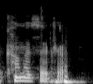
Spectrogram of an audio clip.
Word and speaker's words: Kama Sutra: Maybe I'm saying it's Kumasatra or Kamasutra.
